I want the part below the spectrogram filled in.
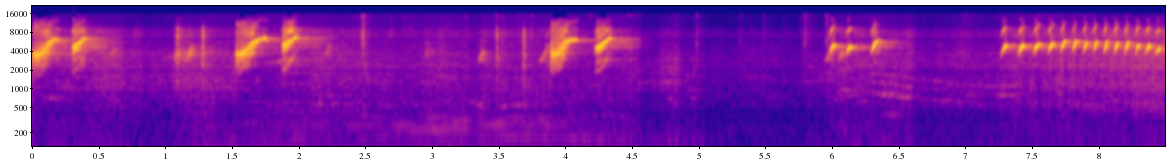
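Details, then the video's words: White-rumped shama, a cage bird singing for training: sharp high rising-falling phrases in clusters, a quiet pause, then a fast even trill of bright ticking notes. "PANCINGAN Murai Batu Gacor pagi dan sore hari"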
